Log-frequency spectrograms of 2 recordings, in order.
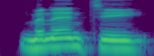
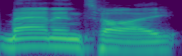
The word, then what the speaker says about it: Manenti: But I just want to point out it's Manenti, not Manenti. And I guarantee you, John,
